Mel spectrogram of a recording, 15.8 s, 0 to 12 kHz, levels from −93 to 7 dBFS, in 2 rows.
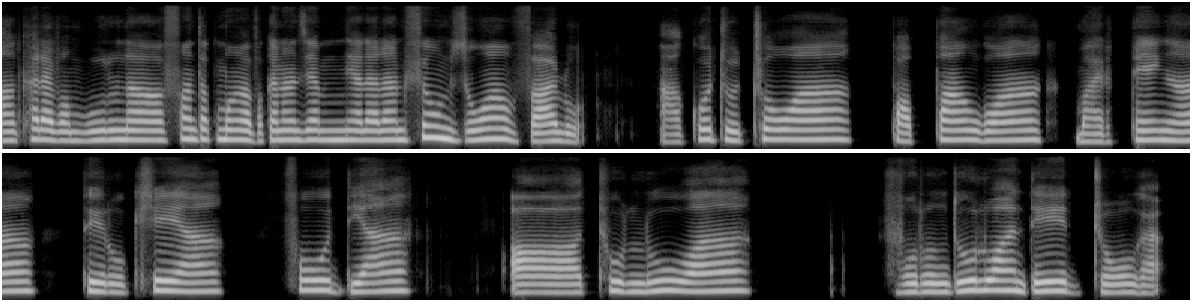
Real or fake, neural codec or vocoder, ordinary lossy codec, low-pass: fake; codec, 24 kHz, 1.2 kbps, DualCodec; AAC, 64 kbps; 10.8 kHz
